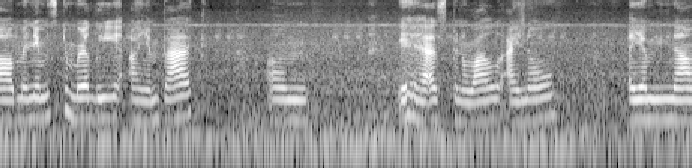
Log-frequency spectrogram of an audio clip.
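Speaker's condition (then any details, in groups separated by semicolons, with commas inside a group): Brain injury from AVM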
